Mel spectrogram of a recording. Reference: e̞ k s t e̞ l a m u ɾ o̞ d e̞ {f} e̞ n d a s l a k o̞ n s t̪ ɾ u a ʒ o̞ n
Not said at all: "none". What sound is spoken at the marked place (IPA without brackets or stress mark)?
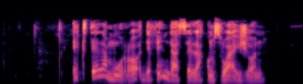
f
